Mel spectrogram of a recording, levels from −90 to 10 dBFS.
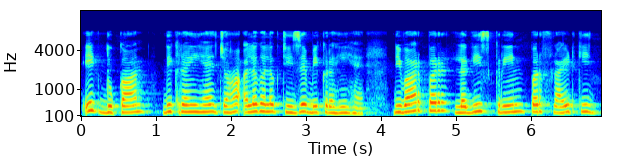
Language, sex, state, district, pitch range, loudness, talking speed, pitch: Hindi, female, Gujarat, Valsad, 215-245 Hz, -16 LUFS, 175 wpm, 235 Hz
